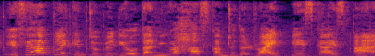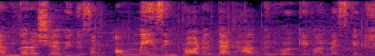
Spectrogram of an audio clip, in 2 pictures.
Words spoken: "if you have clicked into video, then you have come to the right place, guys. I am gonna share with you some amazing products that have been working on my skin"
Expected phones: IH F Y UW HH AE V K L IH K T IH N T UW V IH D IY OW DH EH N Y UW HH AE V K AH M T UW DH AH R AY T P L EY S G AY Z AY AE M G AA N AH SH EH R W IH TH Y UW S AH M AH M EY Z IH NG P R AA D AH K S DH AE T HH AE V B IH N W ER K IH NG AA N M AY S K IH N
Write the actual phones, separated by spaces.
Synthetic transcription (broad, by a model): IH F Y UW HH AE V K L IH K IH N T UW V IH D IY OW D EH N Y UW HH AE V K AH M T UW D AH R AY T P L EY S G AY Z AY M G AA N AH SH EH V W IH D Y UW S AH M AH M EY Z IH NG P R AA D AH K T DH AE T HH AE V B IH N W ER K IH NG AA N M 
